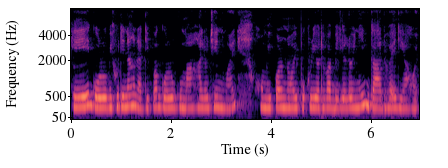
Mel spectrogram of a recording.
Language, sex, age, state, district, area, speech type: Assamese, female, 18-30, Assam, Tinsukia, urban, spontaneous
